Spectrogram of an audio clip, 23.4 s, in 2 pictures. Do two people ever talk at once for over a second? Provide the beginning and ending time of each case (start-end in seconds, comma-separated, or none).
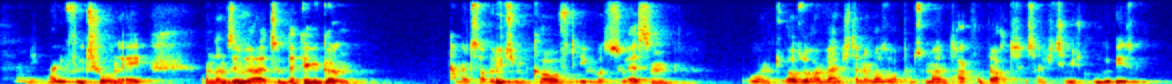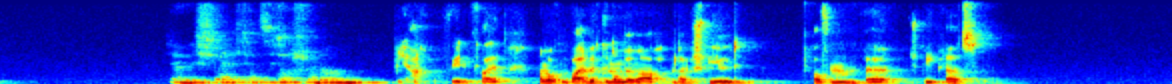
none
